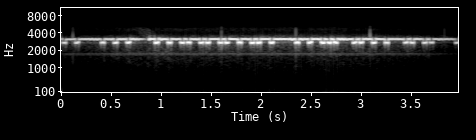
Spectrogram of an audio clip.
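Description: A telephone rings with a steady electronic trilling tone, pulsing rapidly and continuously for about four seconds at a moderate level, with no voices present, at the start of a listener's call-in message.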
